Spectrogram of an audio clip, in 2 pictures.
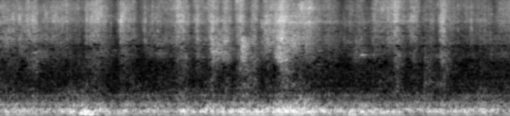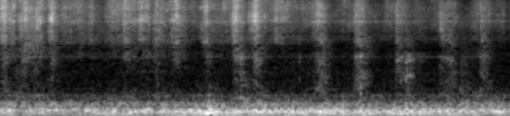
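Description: Thin plastic food-prep gloves crinkling and mashed potato squishing as hands knead and shape it, in soft irregular rustles, over a steady low hum.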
